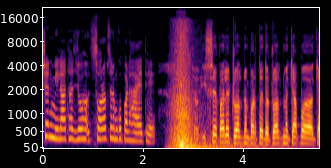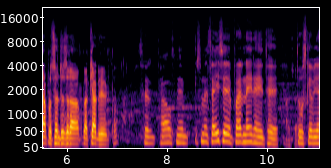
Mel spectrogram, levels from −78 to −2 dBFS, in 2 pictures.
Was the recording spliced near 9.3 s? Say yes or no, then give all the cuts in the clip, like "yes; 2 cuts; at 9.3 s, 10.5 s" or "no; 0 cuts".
no; 1 cut; at 2.8 s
